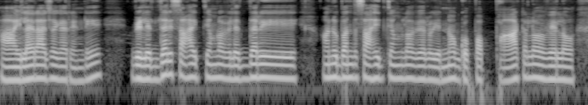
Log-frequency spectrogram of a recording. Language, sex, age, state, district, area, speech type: Telugu, male, 60+, Andhra Pradesh, Kakinada, urban, spontaneous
